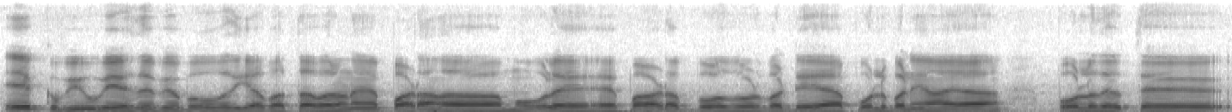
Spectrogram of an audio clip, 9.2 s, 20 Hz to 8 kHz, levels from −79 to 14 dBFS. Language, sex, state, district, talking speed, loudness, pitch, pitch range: Punjabi, male, Punjab, Kapurthala, 170 wpm, -15 LUFS, 115 Hz, 110-120 Hz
